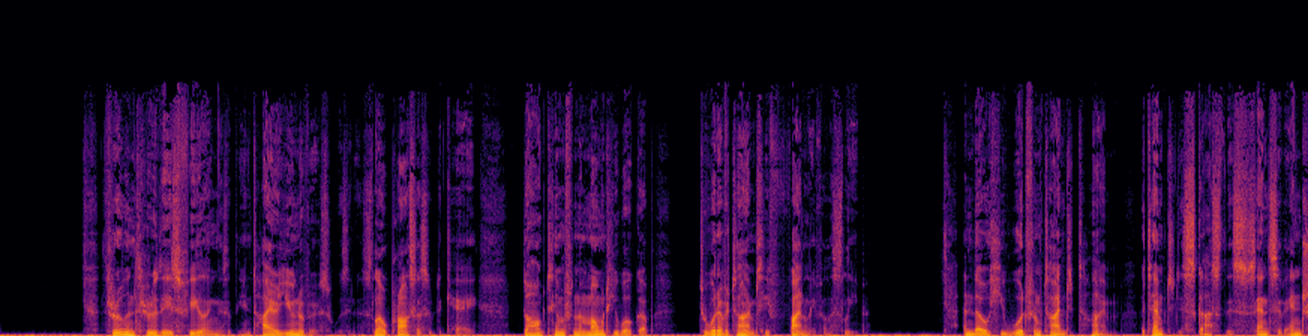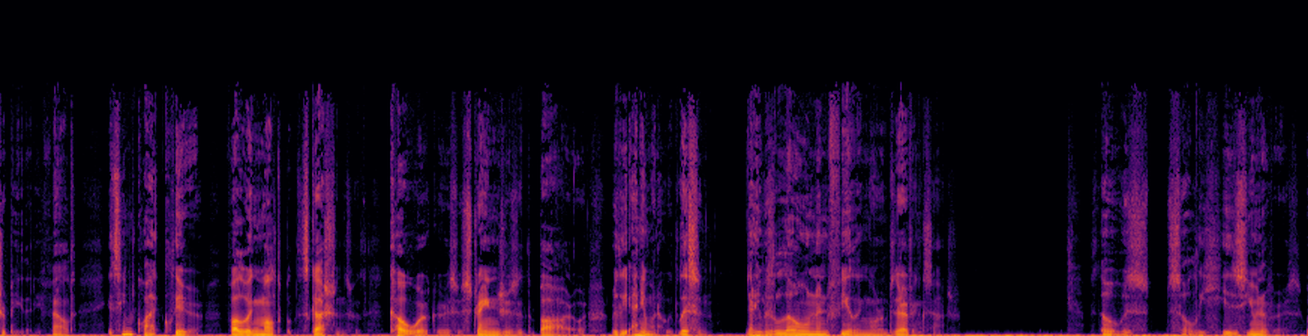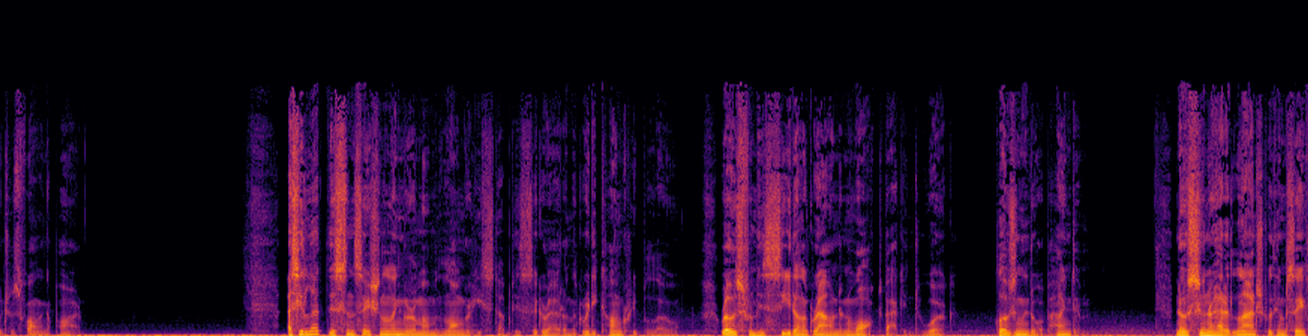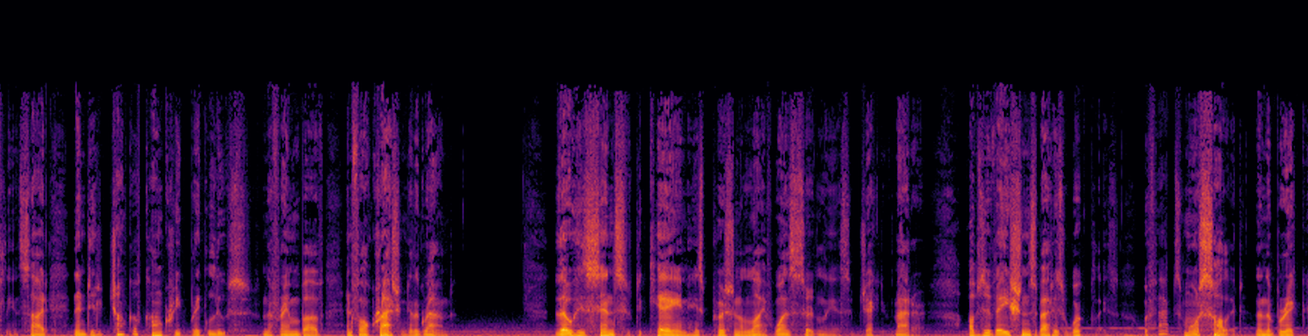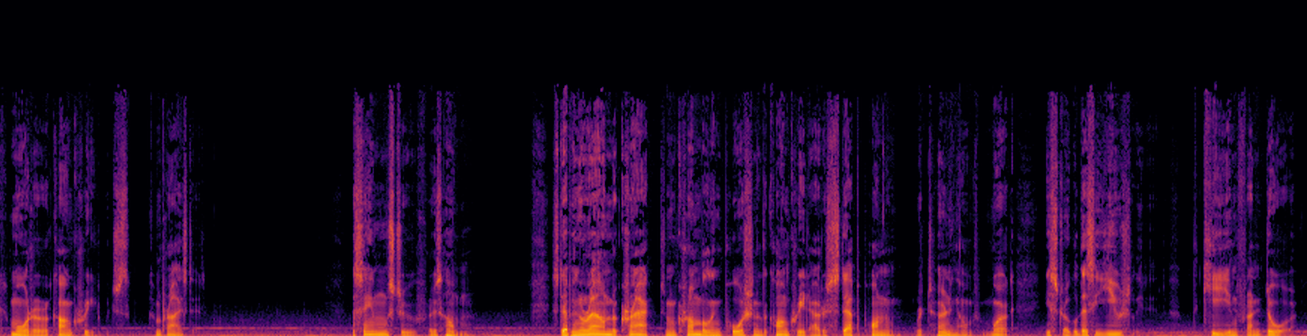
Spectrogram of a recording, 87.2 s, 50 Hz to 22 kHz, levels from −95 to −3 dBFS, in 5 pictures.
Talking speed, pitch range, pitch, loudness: 150 wpm, 80-95 Hz, 85 Hz, -28 LUFS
